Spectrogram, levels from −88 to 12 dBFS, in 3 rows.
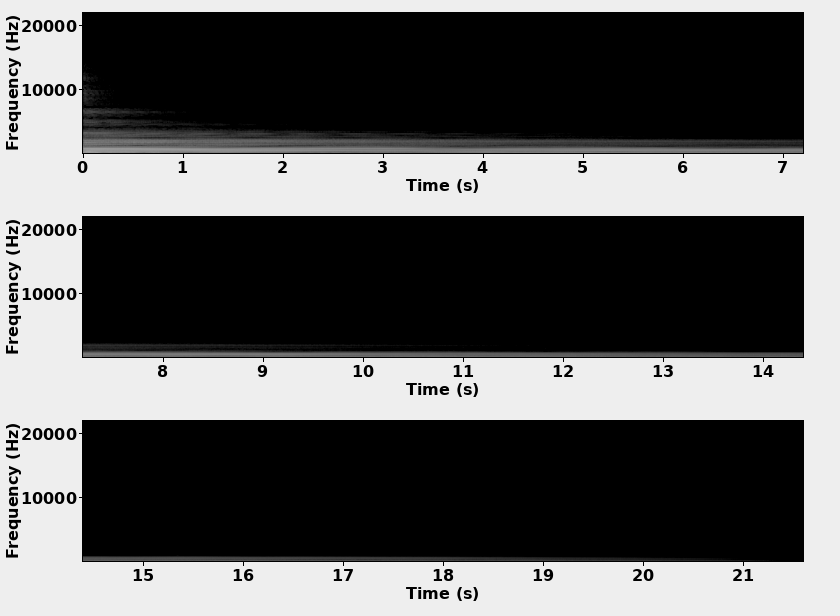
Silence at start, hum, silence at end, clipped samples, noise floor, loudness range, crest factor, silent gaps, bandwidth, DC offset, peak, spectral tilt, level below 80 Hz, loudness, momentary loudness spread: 0 s; none; 4.65 s; under 0.1%; -86 dBFS; 23 LU; 20 dB; none; 7.2 kHz; under 0.1%; -18 dBFS; -8 dB/octave; -68 dBFS; -37 LUFS; 24 LU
